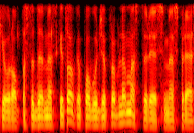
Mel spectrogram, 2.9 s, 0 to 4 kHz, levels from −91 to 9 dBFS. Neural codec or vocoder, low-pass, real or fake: none; 3.6 kHz; real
